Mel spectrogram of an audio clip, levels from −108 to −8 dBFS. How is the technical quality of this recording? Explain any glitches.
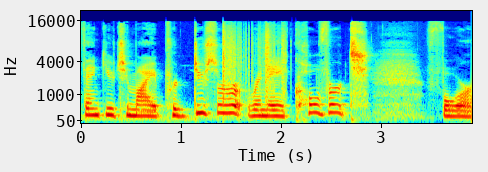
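The recording has one glitch. From 1.43 to 2.12 s, scratchy rustling sits around 10 dB under the speech: cable scratch noise, likely a moved worn connector whose contact resistance jumps rapidly.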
